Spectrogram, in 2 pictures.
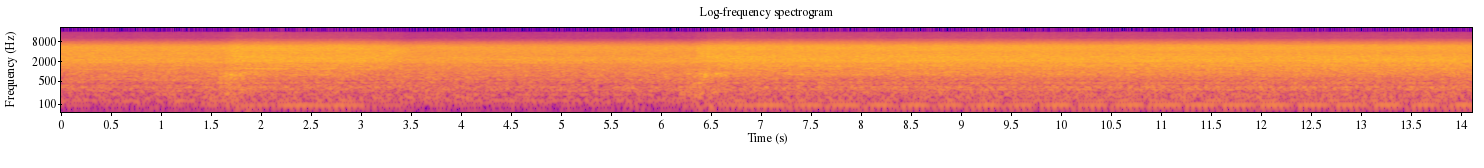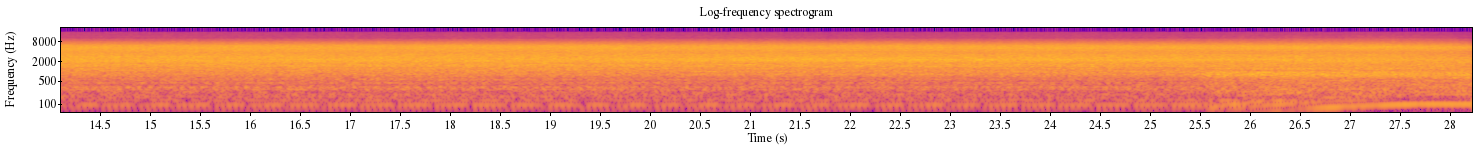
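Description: KiHa 54 diesel railcar at engine start: a loud, steady hiss with a faint low engine hum underneath. About 26 seconds in, a deep diesel hum comes in strongly and settles into idle as the hiss eases.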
